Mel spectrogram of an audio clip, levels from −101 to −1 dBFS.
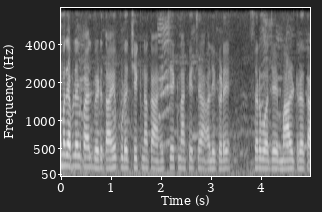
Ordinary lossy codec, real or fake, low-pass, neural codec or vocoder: none; real; 7.2 kHz; none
